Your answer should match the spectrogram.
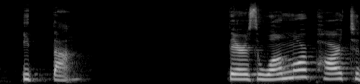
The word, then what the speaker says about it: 있다: Remember that 받침 쌍시옷 is read the same as 디귿 when it's in the 받침, so you need to remember to apply this rule here, 있다.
